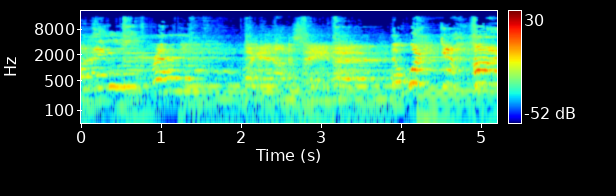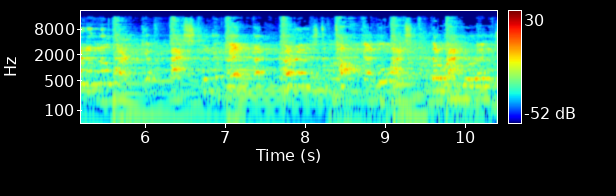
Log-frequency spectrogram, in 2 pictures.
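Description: A pirate-themed folk-rock band playing live, with acoustic guitar, electric guitars and bass guitar.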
